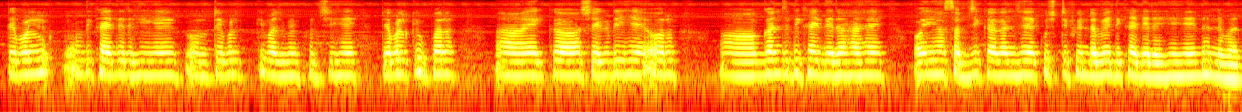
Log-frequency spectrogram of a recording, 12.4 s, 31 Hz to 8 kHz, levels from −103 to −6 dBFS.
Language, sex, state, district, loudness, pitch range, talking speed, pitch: Hindi, female, Uttarakhand, Uttarkashi, -17 LUFS, 190-200 Hz, 185 wpm, 195 Hz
